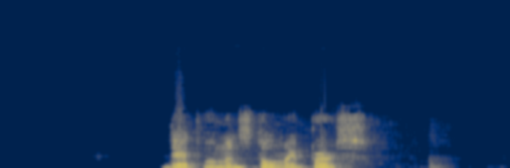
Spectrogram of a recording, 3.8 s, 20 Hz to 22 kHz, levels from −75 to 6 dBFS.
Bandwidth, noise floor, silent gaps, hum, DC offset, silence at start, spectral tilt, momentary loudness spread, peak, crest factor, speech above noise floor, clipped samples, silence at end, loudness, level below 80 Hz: 8 kHz; -86 dBFS; none; none; under 0.1%; 1.25 s; -6 dB/octave; 12 LU; 0 dBFS; 18 dB; 71 dB; under 0.1%; 0.5 s; -15 LUFS; -52 dBFS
